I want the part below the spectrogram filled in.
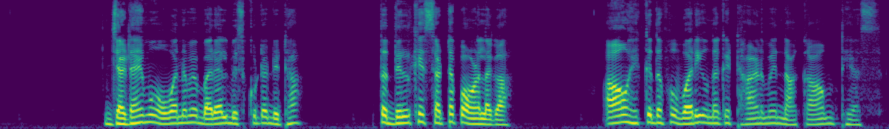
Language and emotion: Sindhi, sad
